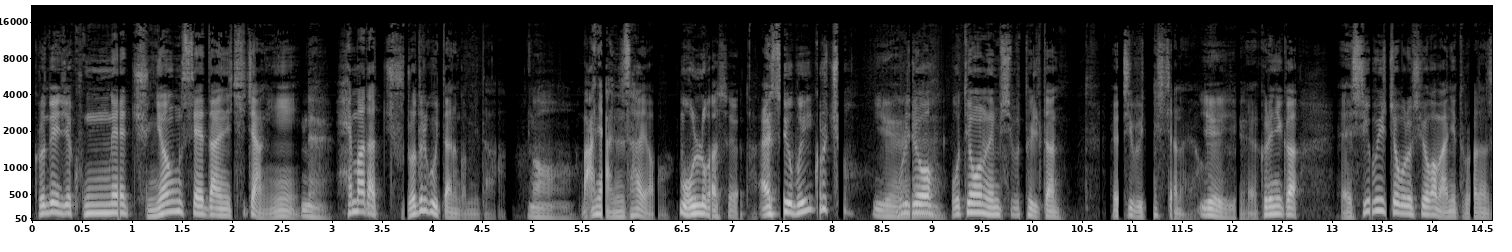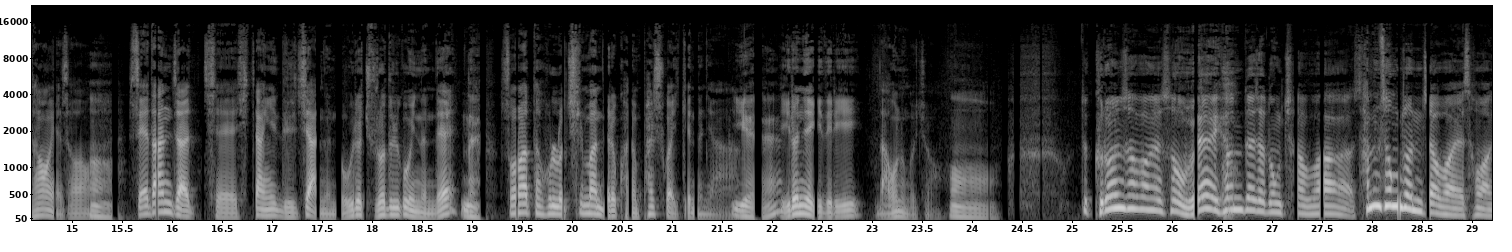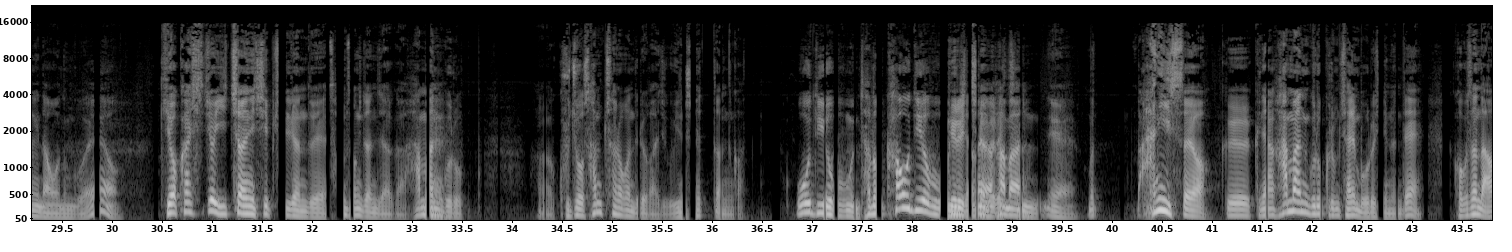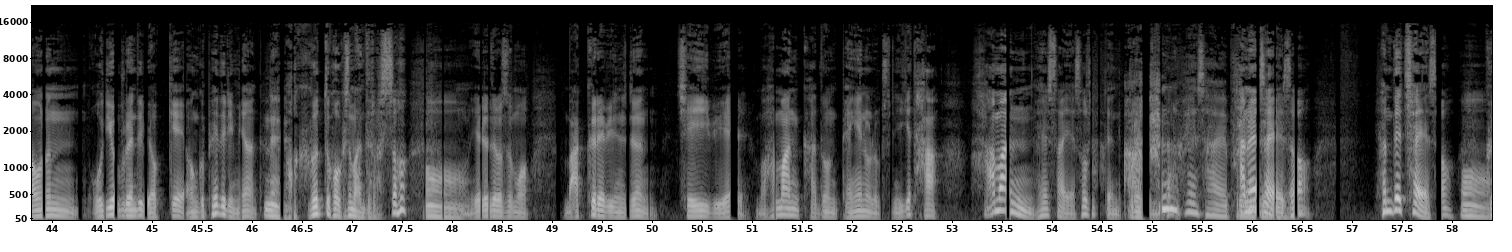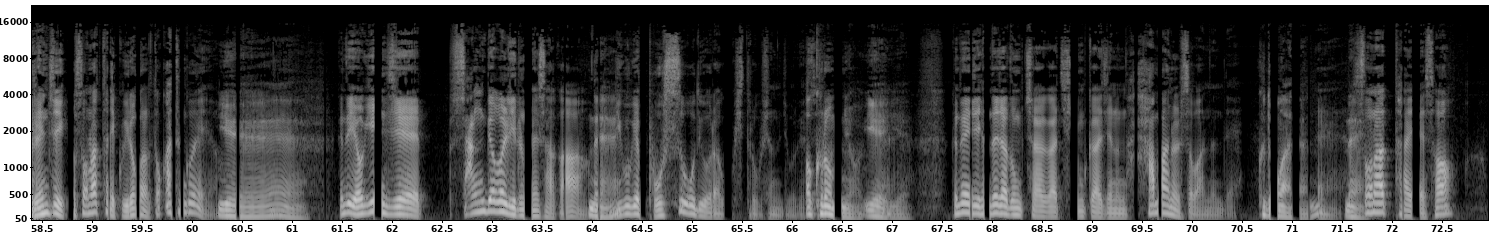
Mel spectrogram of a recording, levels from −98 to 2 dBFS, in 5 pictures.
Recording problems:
choppy; very; 7% of the speech affected

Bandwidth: 15.5 kHz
